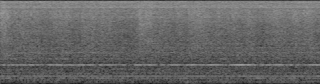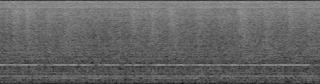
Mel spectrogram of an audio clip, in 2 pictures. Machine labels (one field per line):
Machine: pump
